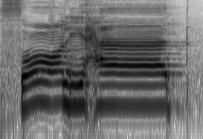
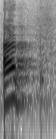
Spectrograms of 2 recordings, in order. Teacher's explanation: kalau ta misalnya kita ujung lidah menempel ke pangkal gigi seri atas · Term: ta sukun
